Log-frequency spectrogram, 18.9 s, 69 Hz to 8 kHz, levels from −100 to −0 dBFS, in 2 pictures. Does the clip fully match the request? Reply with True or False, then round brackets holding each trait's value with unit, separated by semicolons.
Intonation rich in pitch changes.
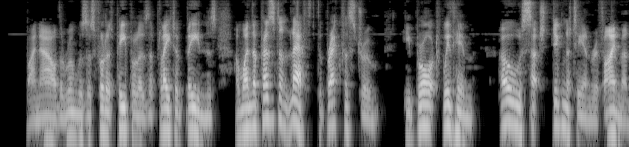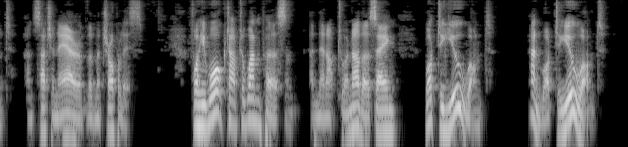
True (6.5 semitones)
